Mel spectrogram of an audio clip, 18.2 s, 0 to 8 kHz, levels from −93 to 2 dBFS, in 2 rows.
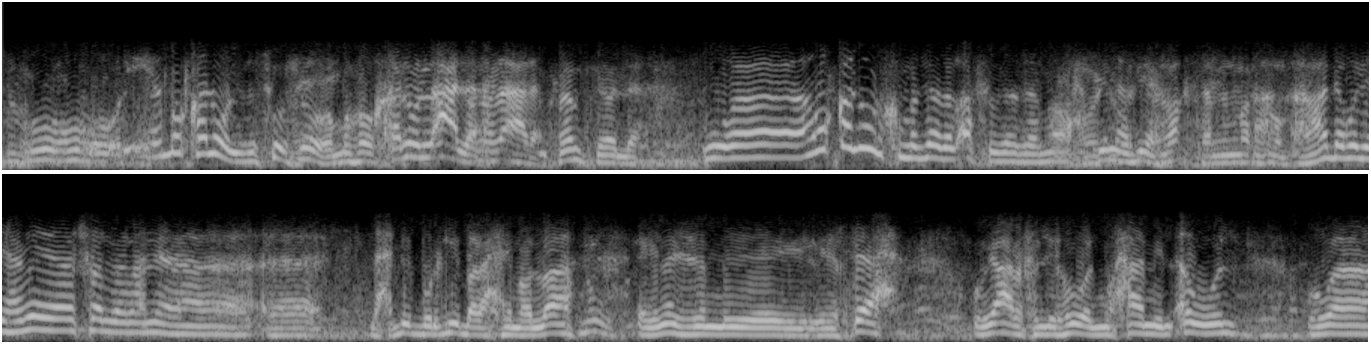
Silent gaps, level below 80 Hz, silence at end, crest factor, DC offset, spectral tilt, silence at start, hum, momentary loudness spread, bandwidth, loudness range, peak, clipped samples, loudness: none; -54 dBFS; 0 s; 14 dB; under 0.1%; -12.5 dB/octave; 0 s; none; 6 LU; 3.7 kHz; 1 LU; -14 dBFS; under 0.1%; -27 LUFS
